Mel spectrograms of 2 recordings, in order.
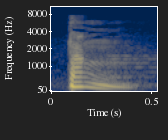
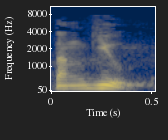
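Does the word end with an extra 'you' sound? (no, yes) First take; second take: no; yes. First: The word ends without any extra vowel sound. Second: The word ends with an extra 'you' sound. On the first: The speaker calls it right. "It's tongue. Because when the word ends with a U-E, it's a silent U-E" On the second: The speaker calls it wrong. "no, it's not tongue you"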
